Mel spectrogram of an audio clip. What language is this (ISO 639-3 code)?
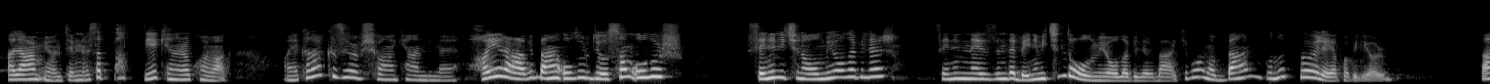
tur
